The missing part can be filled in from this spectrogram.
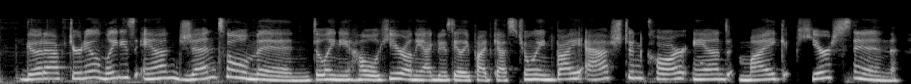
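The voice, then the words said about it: Excited, upbeat tone. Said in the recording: “You sound pretty excited”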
